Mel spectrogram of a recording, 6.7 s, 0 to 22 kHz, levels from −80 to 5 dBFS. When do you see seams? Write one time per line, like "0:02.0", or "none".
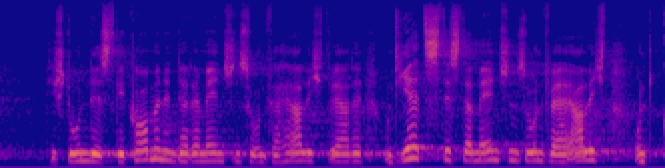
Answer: none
